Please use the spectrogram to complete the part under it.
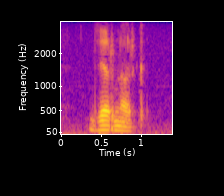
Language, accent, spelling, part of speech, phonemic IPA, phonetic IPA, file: Armenian, Eastern Armenian, ձեռնարկ, noun, /d͡zerˈnɑɾk/, [d͡zernɑ́ɾk], Hy-ձեռնարկ.ogg
- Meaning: 1. manual, handbook, guide 2. enterprise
